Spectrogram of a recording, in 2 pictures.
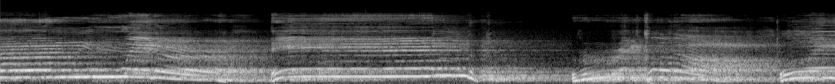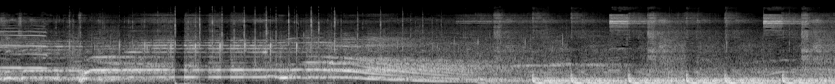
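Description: Arena loudspeakers after a fight stoppage: a series of long, loud pitched calls that each swoop up, hold and slide back down. A dance track with a heavy bass beat starts about thirteen seconds in.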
